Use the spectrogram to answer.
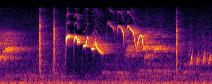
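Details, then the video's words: A white-rumped shama sings vigorously to stir subdued birds into singing, with sharp clicking snaps and a quick flourish of looping, rising and falling whistles. It closes on four soft, evenly spaced short notes. "kích chòe lửa hót cực sung.chòe lửa hót tạch liên tục kích thích chim ức chế"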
